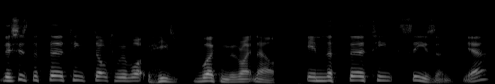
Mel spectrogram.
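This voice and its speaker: A man in casual, opinionated chat as a guest, griping in an animated, blunt and sweary way. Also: fairly high pitch, normal speed, no echo, clean studio sound. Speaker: guest, fan-fiction author.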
